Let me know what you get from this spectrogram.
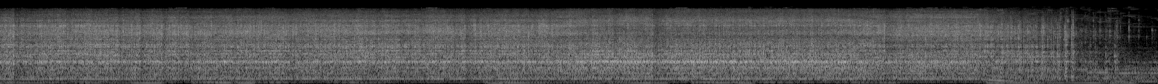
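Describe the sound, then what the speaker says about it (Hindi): A kitchen blender whirs steadily while making juice, a loud continuous motor drone that runs for about ten seconds and then winds down near the end, with no talking. "चलें, अब हम अपने जो ब्लेंडर जो जूस बना रहे हैं उसको हम करते हैं स्टार्ट।"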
